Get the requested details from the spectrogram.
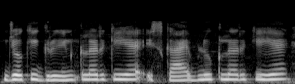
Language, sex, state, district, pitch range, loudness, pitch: Hindi, female, Jharkhand, Ranchi, 205-230 Hz, -16 LUFS, 225 Hz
